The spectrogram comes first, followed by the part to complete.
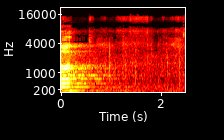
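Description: A man's drawn-out hesitation vowel, a held "aah" on one steady pitch, starting loud and fading out over about a second, then only low background.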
